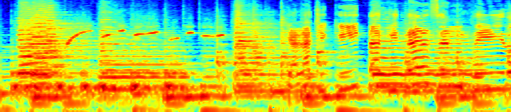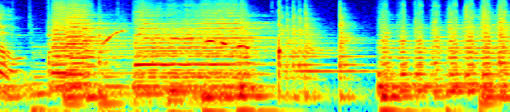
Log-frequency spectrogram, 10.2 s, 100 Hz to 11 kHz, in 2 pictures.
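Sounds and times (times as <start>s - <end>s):
musical accompaniment with a low rhythmic bass: 0.0s - 10.2s
person whistling a bright sliding melody: 0.2s - 2.6s, 6.0s - 7.8s.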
